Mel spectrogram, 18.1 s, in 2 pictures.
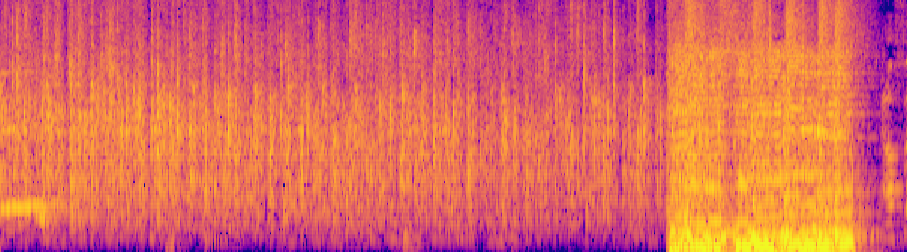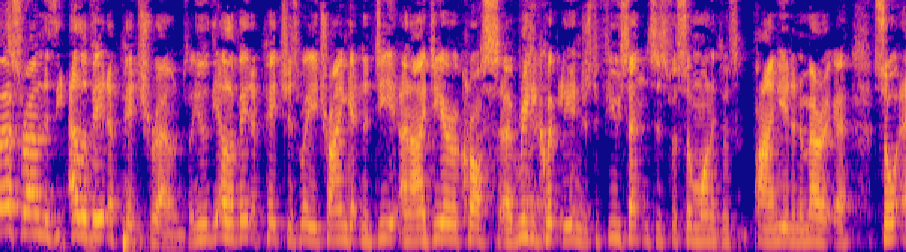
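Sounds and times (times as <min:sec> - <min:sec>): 
audience applause welcoming a guest onto a comedy panel game: 0:00.0 - 0:08.6
bass-heavy burst: 0:06.7 - 0:08.8
speech: 0:09.2 - 0:18.1.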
